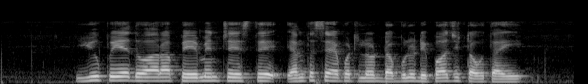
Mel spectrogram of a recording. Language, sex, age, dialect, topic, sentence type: Telugu, male, 46-50, Utterandhra, banking, question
